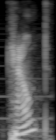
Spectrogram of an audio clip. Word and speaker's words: Conte: Uh, Conte count. You just say it like count, but it's just spelled different. Conte.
